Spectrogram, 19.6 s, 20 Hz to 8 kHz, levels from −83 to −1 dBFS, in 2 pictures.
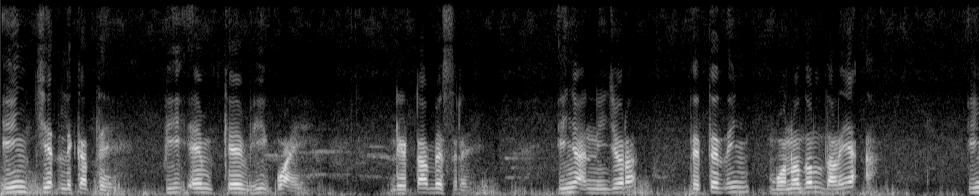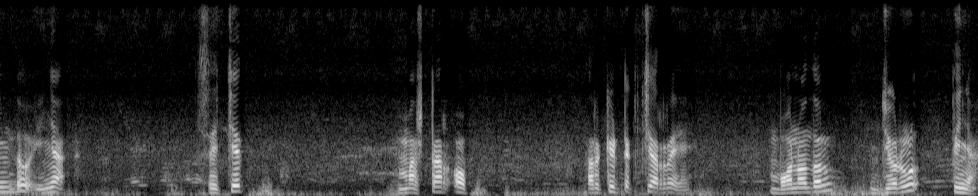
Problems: constant background noise, continuous background conversations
